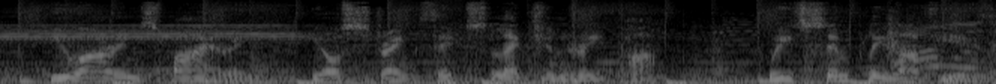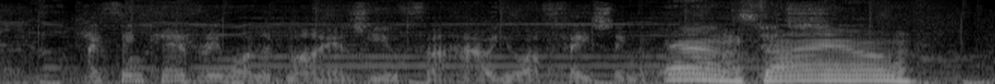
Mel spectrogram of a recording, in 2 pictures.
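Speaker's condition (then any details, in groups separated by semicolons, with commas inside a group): No condition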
